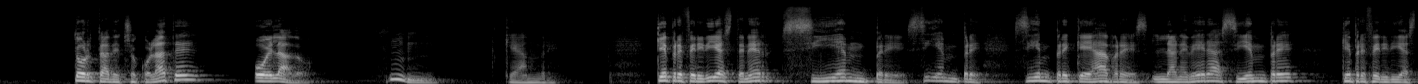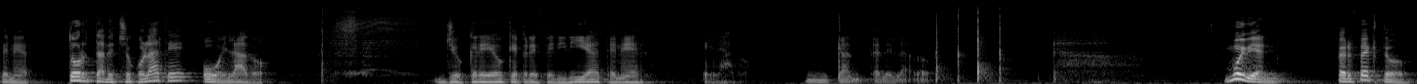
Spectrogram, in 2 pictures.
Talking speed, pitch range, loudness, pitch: 85 wpm, 100-155 Hz, -28 LUFS, 125 Hz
